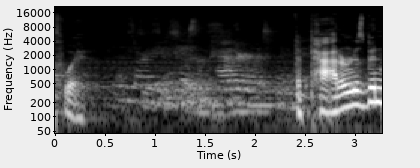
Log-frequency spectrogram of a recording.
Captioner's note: chatter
